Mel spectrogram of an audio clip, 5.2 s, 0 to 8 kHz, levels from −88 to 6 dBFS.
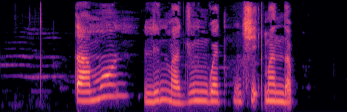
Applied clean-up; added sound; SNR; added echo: none; none; none; none.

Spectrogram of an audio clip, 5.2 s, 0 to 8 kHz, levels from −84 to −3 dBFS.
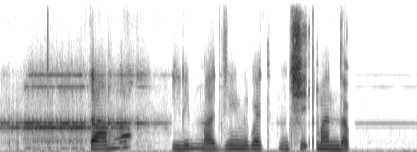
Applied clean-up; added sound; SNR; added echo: neural diffusion model UNIVERSE++.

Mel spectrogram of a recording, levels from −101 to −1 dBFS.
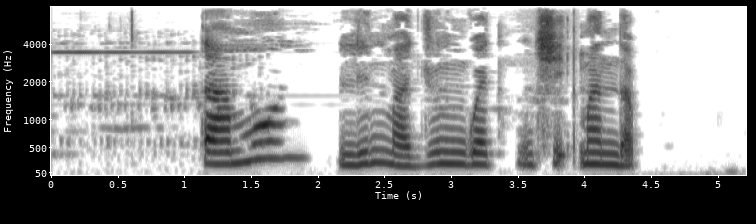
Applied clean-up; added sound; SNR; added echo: classical method Wiener filter.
